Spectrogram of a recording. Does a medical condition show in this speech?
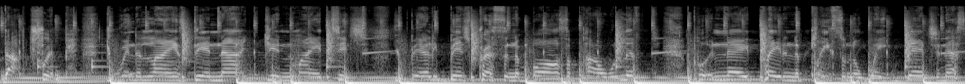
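No.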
